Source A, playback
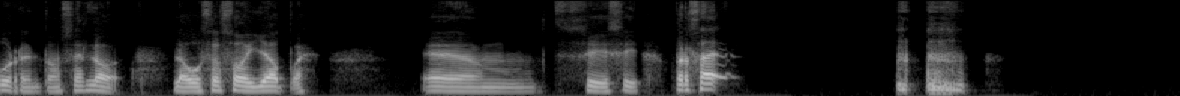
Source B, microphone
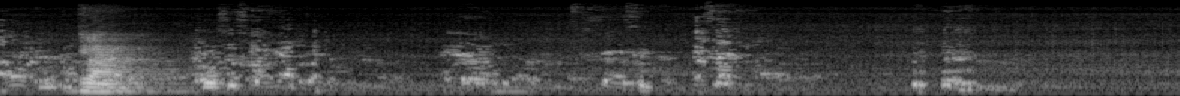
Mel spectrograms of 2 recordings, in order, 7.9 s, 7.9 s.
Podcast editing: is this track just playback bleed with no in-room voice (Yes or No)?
No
